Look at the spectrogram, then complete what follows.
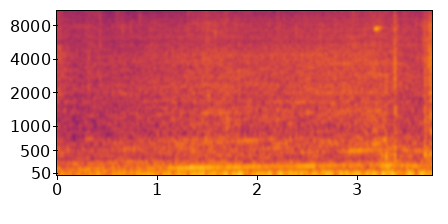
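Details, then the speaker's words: Subaru Sambar crane mini truck accelerating through the gears, second into third and fourth, carrying the crane: low engine drone climbs smoothly under load with clean shifts, no stumble, no clutch slip or smoke; healthy engine pulling strongly. "Going into third. Great pickup on this truck. Going into fourth."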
